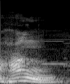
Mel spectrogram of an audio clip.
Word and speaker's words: हं: ऊपर जो बिंदी है है के ऊपर बिंदी है उसका आ आधा न बोलना है और आधा अंग आधा ग जैसा उच्चारण करना है हम हंग अहंग हनुमते रुद्रा तमका हम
